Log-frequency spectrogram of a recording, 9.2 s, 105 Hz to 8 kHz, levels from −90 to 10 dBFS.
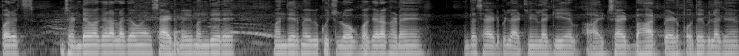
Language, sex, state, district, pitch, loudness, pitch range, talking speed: Hindi, male, Bihar, East Champaran, 115 Hz, -22 LUFS, 115-120 Hz, 195 wpm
